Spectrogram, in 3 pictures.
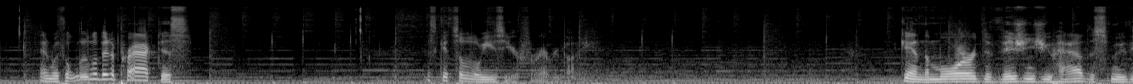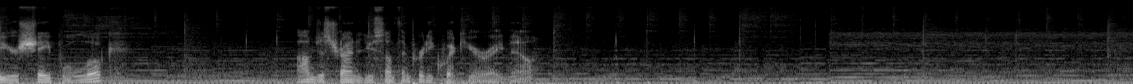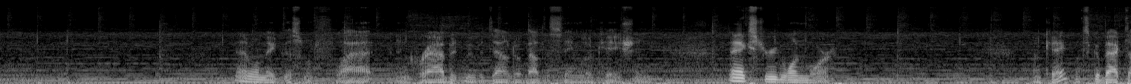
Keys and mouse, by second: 0.4 e, 2.4 r, 4.8 g, 7.8 e, 9.6 r, 12.7 g, 14.9 e, 17.0 r, 19.0 g, 22.0 e, 23.9 r, 26.6 g, 29.4 e.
